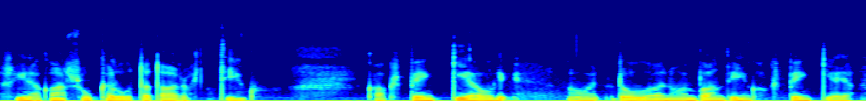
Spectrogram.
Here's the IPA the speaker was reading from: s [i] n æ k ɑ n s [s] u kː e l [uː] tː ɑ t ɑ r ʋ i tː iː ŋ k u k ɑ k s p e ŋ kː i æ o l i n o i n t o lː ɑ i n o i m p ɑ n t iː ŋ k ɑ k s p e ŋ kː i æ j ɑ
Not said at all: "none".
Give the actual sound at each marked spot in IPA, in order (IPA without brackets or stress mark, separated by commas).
iː, s, uː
